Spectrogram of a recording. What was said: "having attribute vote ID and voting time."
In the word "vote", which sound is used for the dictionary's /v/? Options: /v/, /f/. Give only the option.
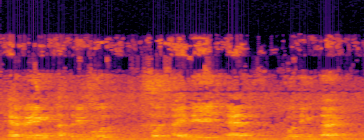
/f/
